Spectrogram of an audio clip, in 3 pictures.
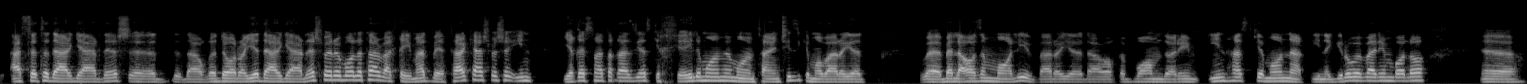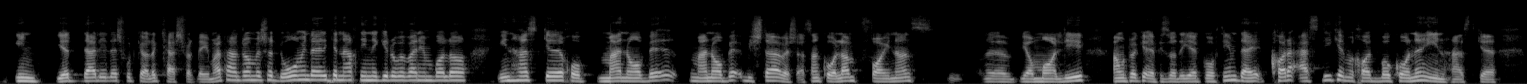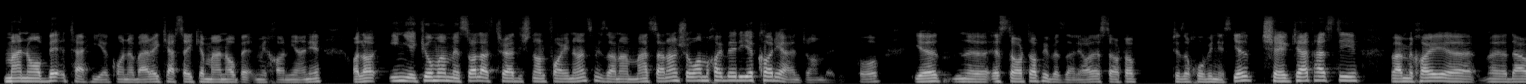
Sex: male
